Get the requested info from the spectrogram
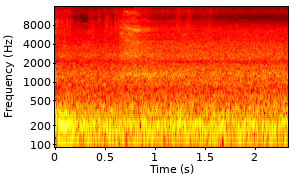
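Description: Steady low rumbling background noise inside a concrete pedestrian tunnel, even throughout with no distinct knocks or steps.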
